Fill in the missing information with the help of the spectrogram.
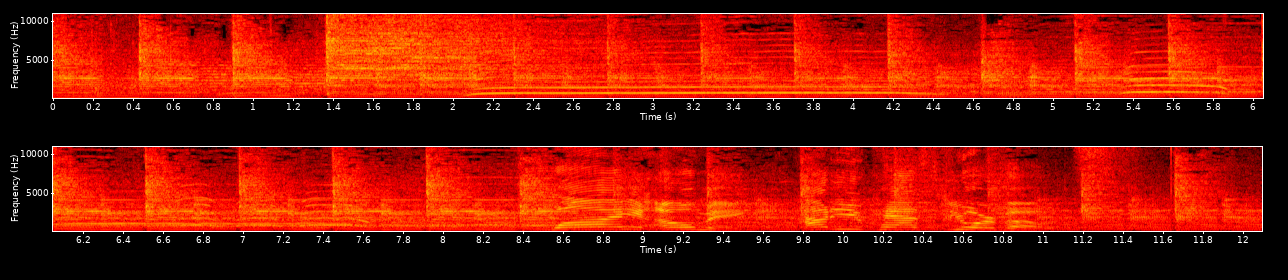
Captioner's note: cheers and applause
